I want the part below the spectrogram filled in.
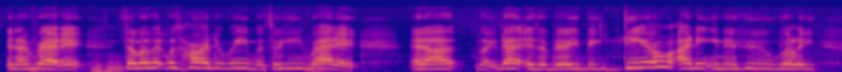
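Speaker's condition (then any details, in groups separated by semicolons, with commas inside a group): Cerebral palsy; present from birth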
